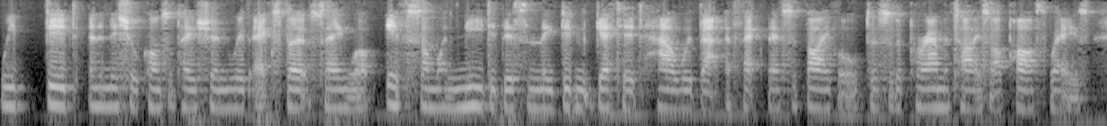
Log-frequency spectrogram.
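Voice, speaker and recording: Speaking at a moderate pace with hardly any pauses, a woman uses a very deep, low pitch and a monotone, flat intonation. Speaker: health economics researcher, webinar speaker. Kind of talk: webinar Q&A answer. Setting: online webinar. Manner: hesitant, many fillers.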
